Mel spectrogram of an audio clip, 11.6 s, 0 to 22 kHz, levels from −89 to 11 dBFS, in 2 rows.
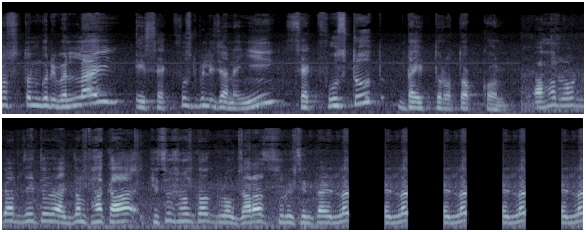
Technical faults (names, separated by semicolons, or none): stutter with silent gaps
